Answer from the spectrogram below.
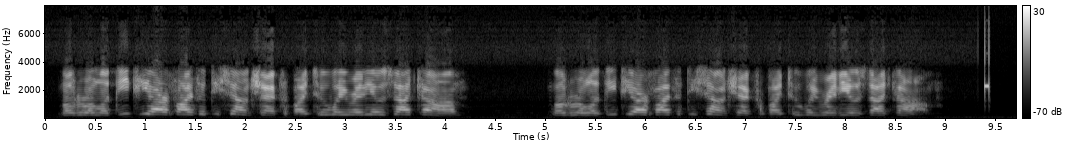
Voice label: motorola dtr550, two way radio sample; radio samples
